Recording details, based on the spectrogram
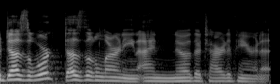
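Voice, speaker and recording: With an American accent, a woman speaks at a fairly low pitch with lively intonation. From North Carolina, taught English by German grandmother. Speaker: salon franchise area coach and trainer. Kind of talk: podcast interview.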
